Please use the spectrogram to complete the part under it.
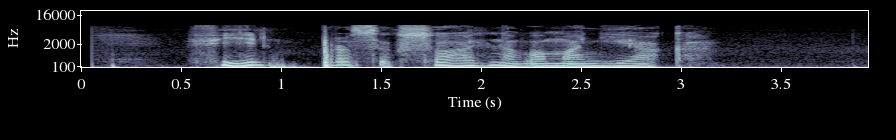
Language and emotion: Russian, neutral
